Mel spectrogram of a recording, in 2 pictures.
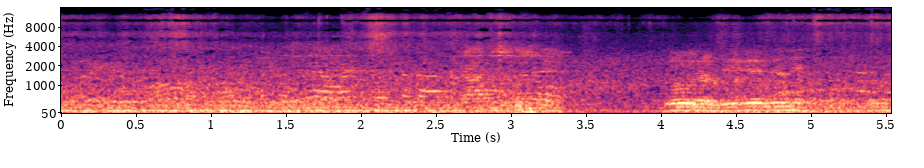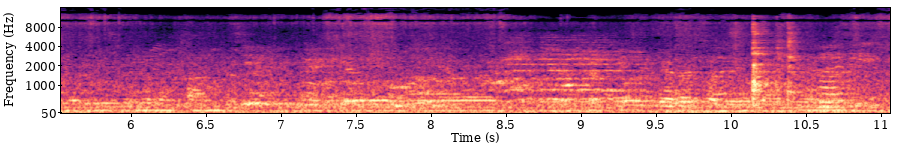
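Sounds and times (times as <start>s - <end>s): indistinct background voices: 0.0s - 11.0s.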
